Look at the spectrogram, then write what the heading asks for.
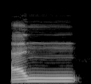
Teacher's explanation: le bout de la langue est simplement en appui sur le palais dur, toujours à proximité des incisives supérieures. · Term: Noun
